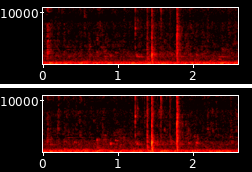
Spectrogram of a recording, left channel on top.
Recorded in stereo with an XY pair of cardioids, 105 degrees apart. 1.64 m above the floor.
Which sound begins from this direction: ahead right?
Crushing, at 1.2 s.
